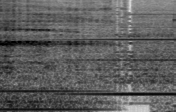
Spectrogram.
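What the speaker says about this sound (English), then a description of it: "I'm just using the bandsaw to get some sort of rough curves to shape the handle" A bandsaw cuts rough curves into a wooden panel hammer handle in a shed, a steady whirring hum with rasping wood noise that suddenly cuts out near the end, leaving quieter room noise.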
